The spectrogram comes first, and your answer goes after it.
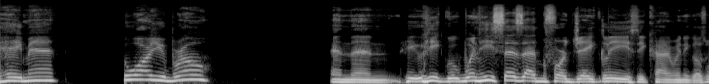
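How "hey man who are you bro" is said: high-pitched questioning call; retold puzzled call. Billy to departing Jake, imitated puzzled call. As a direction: imitate bewildered calling after a friend.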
